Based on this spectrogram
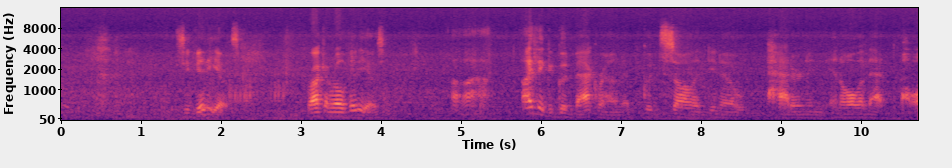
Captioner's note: laughs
